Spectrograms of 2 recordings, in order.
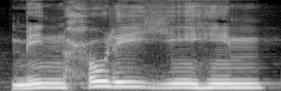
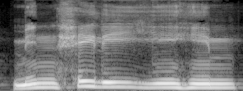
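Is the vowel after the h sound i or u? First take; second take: u; i. First: The h is followed by a u vowel. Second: The h is followed by an i vowel. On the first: The speaker calls it right. "فقل من حليهم" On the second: The speaker calls it wrong. "ولا تقل من حليهم، فإنه خطأ شائع"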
